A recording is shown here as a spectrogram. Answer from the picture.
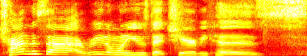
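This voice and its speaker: Over light background noise, a woman speaks with lively intonation at a moderate pace. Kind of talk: casual vlog chat. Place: home room. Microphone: phone near.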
